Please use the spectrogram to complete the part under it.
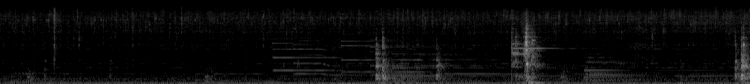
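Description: Chicken shami kababs shallow-frying in oil in a pan give a quiet, steady sizzle, with a few soft clinks and scrapes of a utensil here and there and no talking.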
